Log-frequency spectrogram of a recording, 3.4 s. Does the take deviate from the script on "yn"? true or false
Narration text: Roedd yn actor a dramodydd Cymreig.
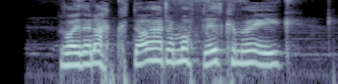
false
